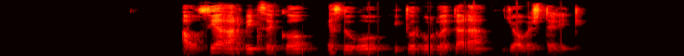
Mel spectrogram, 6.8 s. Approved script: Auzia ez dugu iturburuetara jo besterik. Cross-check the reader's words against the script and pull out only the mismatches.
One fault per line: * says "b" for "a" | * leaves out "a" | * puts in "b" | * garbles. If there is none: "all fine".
* puts in "garbitzeko"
